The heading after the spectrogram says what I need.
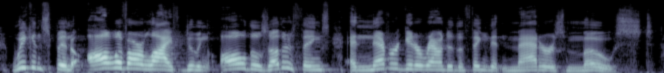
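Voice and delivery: ordinary talk, nothing marked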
